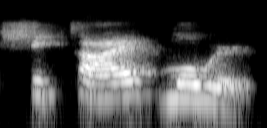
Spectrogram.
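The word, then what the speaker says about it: chiquetaille de morue: So one of the ways that I like to remember to pronounce it, it's like chic, like a chic dress, right? And tie, like a necktie. So Chiktay. Chiktay Moru.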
